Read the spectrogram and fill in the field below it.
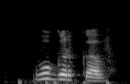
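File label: "вугыр кӧв", Komi, female; audio dict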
